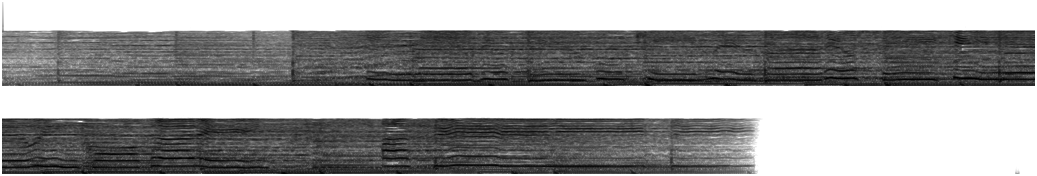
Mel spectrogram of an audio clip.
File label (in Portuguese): Dia mulher geral masc; Telemensagens 2017; Dia Internacional da Mulher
